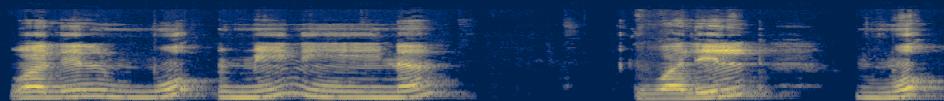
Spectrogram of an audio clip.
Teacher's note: یا مشدد ہے، اس کو سختی سے پڑھیں گے، وللمؤمنین، وللمؤمنین، یہاں پہ جھٹکا پیدا کریں گے کیونکہ یہاں پہ حمزہ ہے ، لام زیر، لام لیل باریک دونوں، میم پہ پیش ہے،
